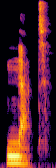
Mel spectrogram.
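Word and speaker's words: gnat: So if you have the letters G and N together, you normally will not pronounce the G. And one example might be NAT or a line.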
